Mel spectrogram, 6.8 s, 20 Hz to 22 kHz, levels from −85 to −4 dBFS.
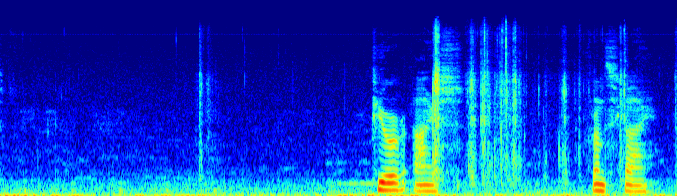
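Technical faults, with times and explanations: Nothing in this audio points to a technical fault. There is no event here that needs a time or an explanation.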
